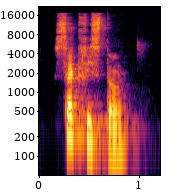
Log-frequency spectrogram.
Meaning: sexton
- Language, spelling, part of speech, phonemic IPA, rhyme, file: French, sacristain, noun, /sa.kʁis.tɛ̃/, -ɛ̃, LL-Q150 (fra)-sacristain.wav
